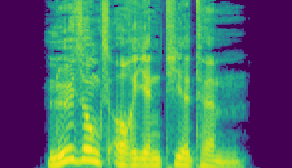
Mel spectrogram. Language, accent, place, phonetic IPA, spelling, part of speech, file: German, Germany, Berlin, [ˈløːzʊŋsʔoʁiɛnˌtiːɐ̯təm], lösungsorientiertem, adjective, De-lösungsorientiertem.ogg
- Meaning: strong dative masculine/neuter singular of lösungsorientiert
